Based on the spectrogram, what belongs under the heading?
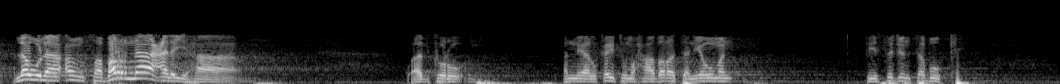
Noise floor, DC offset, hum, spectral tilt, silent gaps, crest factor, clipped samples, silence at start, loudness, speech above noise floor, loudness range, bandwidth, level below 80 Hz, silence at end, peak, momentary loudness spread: -52 dBFS; under 0.1%; none; -11.5 dB/octave; none; 18 dB; under 0.1%; 0.15 s; -17 LUFS; 37 dB; 9 LU; 4.3 kHz; -28 dBFS; 0.85 s; 0 dBFS; 15 LU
